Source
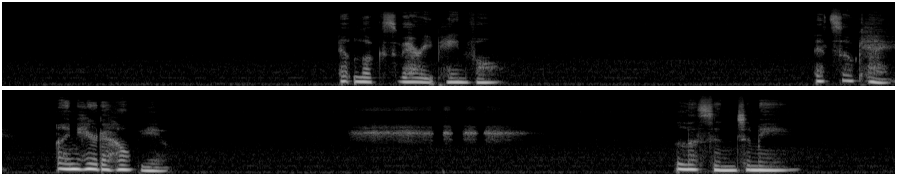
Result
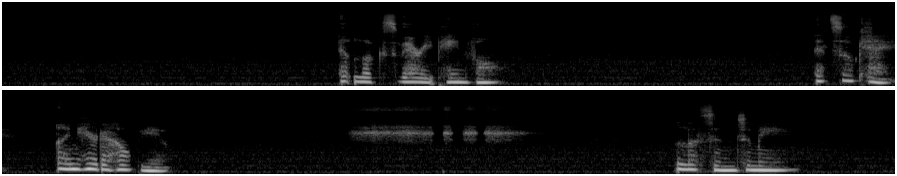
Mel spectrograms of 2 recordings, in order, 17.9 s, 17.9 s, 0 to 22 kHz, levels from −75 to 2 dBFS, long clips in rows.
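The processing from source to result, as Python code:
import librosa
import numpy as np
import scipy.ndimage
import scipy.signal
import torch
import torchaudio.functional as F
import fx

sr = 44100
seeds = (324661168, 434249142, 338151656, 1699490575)

y = fx.env_lowpass_down(x, sr, base_hz=2700.0, full_db=-21.5)
y = y + 0.38 * np.pad(y, (int(6.8 * sr / 1000.0), 0))[:len(y)]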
